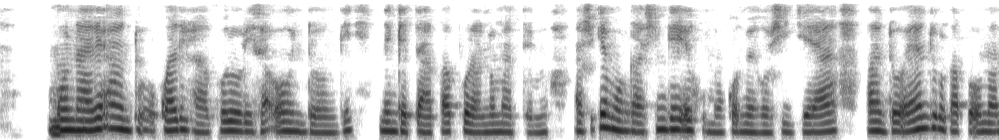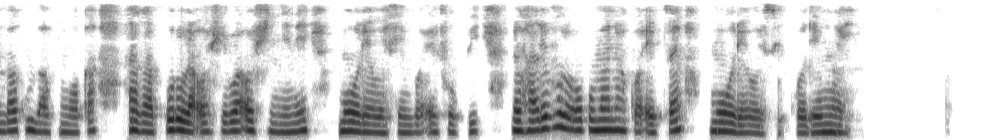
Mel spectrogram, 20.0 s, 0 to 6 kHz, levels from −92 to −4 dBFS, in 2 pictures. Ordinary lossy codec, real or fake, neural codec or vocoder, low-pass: MP3, 48 kbps; fake; codec, 16 kHz in and 24 kHz out, 2.2 kbps, FireRedTTS-2 codec; 5.4 kHz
